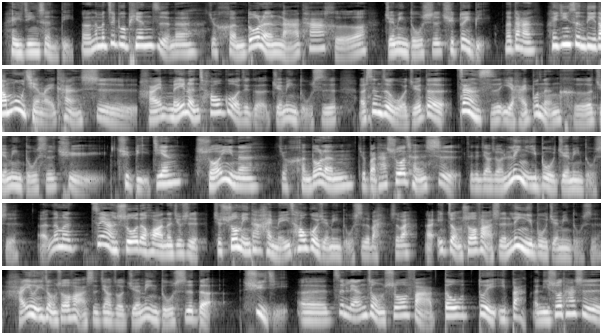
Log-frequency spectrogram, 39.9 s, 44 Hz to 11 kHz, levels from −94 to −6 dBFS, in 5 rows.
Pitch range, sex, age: 130-210 Hz, male, 20-39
